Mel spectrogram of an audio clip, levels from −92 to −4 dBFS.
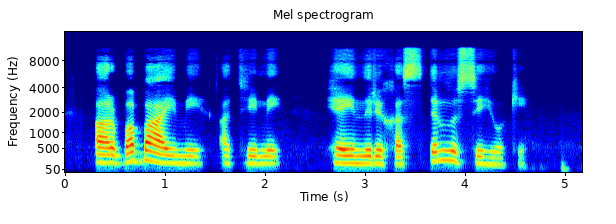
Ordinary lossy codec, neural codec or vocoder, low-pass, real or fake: AAC, 96 kbps; codec, 24 kHz, 0.9 kbps, WavTokenizer, large speech release; 10.8 kHz; fake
